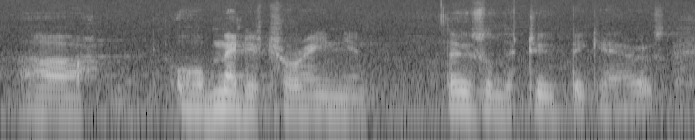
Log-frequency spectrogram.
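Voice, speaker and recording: With an English accent, a man speaks in a fairly high pitch, his somewhat breathy voice carrying a dark, mellow tone and fairly even intonation. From England. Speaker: scientist and lecturer. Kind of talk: lecture. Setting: seminar with audience. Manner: hesitant with repetitions.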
